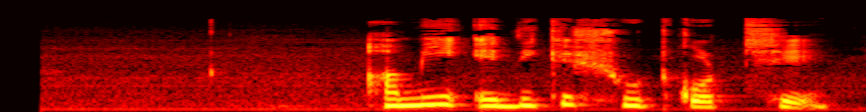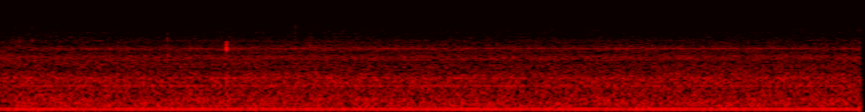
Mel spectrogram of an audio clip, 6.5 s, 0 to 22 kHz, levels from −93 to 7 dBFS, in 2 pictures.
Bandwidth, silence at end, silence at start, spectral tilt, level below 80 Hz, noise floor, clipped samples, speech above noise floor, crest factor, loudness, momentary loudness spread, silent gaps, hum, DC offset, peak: 11.5 kHz; 3.4 s; 1.4 s; -5 dB/octave; -76 dBFS; -58 dBFS; under 0.1%; 40 dB; 22 dB; -19 LUFS; 9 LU; none; none; under 0.1%; -2 dBFS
